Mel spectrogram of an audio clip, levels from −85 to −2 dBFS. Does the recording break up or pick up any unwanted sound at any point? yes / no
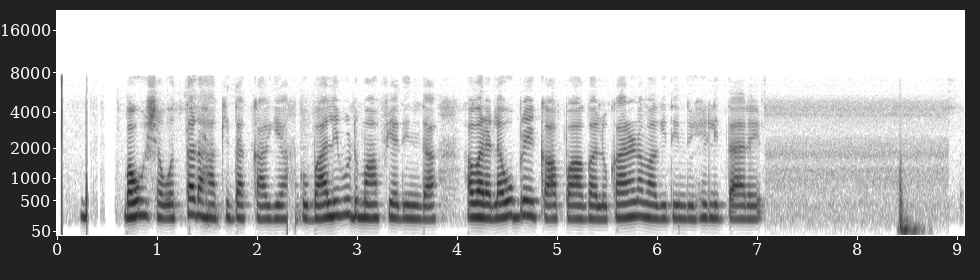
yes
